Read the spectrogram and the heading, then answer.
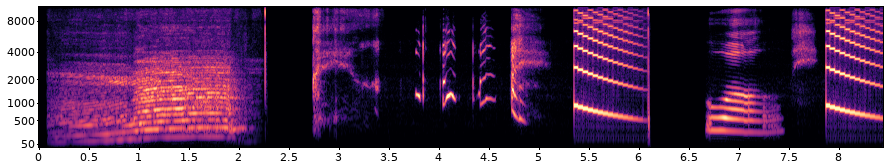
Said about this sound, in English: It is the cow!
